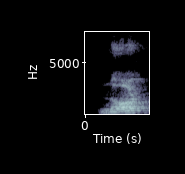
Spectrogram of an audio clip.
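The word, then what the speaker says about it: knot: अगर के एन के पहले आता है तो के साइलेंट हो।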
